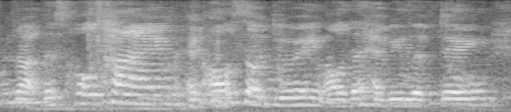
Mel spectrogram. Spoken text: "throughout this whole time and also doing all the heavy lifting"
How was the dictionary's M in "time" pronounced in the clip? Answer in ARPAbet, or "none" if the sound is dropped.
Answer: M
